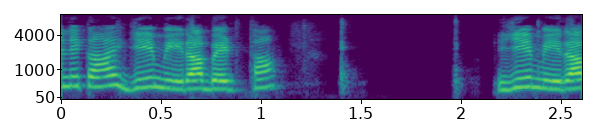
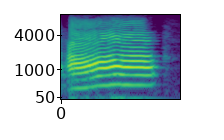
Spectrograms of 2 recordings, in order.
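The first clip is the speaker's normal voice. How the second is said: loud startled scream; a loud imitated shriek out of the dark; loud mock scream of fright; sudden scream from behind; 4 semitones higher, 10 dB louder than usual. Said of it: "पीछे से अचानक से आवाज आई".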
